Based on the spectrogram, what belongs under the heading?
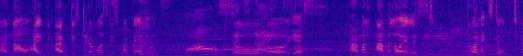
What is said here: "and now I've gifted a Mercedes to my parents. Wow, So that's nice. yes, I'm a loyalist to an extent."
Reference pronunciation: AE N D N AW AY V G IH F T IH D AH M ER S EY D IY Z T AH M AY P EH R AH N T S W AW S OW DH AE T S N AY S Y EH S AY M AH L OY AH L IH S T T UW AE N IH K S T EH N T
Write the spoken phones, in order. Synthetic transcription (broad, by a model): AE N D N AW AY V G IH F T IH D AH M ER S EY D IY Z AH M AY P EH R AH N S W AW S OW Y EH S AY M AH AY M AH L OY AH L IH S T T UW AE N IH K S T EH N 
